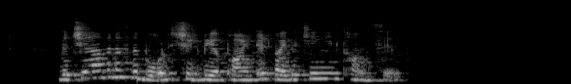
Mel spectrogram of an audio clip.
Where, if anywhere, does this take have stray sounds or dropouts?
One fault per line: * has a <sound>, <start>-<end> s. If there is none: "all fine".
all fine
